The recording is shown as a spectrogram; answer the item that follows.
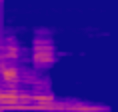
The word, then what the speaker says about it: Lamia: Is it Dr. Mary Lamia? Yay. Is that right? Yeah, Um, Mary Lemmy.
